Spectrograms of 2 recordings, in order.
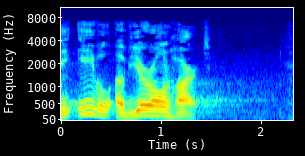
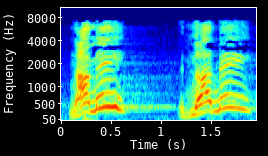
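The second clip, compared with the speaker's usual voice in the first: high, louder, insistent "not me"; quick denial; 9 semitones higher, 4 dB louder, slower than usual. Acted. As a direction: brush off the accusation eagerly. Disciples quickly deny betrayal.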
